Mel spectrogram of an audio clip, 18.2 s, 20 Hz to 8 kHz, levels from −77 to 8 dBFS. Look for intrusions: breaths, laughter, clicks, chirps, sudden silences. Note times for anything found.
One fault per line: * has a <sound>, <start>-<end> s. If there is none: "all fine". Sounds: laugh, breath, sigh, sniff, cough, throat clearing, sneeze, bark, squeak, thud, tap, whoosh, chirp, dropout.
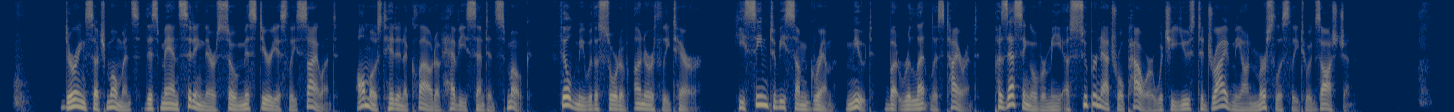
* has a whoosh, 0.1-0.4 s
* has a sniff, 17.7-18.0 s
